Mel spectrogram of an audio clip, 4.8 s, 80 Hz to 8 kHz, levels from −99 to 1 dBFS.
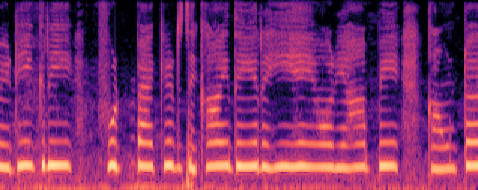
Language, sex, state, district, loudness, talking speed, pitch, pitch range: Hindi, female, Bihar, West Champaran, -15 LUFS, 150 wpm, 360 Hz, 350-370 Hz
